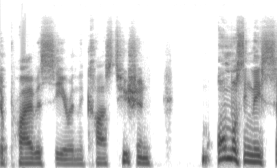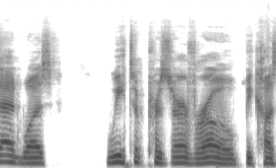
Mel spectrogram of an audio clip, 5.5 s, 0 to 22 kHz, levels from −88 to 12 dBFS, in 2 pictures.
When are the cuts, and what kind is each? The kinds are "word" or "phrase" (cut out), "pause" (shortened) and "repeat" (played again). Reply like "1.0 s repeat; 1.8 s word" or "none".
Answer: 2.4 s word; 4.0 s word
